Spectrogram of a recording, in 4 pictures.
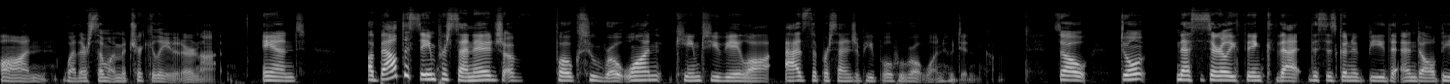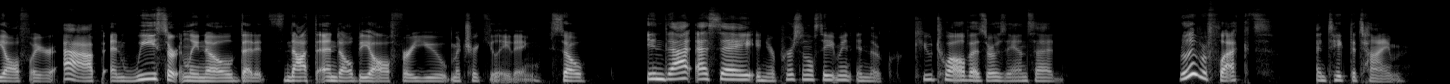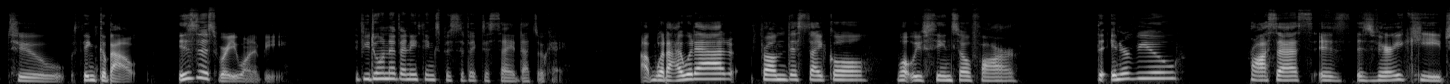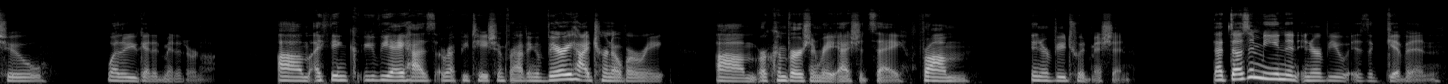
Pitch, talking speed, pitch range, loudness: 185 Hz, 170 wpm, 170-215 Hz, -23 LUFS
